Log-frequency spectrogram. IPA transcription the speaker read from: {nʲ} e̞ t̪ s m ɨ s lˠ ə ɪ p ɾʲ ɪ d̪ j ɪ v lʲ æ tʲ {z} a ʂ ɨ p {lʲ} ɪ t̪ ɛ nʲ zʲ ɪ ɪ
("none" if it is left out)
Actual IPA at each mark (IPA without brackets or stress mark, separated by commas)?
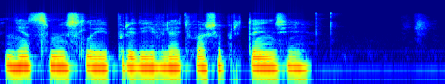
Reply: nʲ, v, ɾʲ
